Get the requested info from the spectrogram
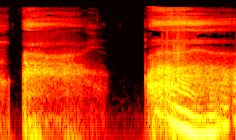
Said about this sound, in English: Anyway, speaking of bosses, when you were in a dungeon and you got close to the boss's room in the dungeon, I'll never forget the first time we heard it. There's this really creepy, like, roaring, breathing noise.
